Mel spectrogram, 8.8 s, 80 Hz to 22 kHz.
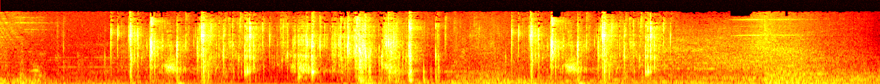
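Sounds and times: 
foley of bones snapping as dragon egg is pulled out: 1.0 - 6.8.

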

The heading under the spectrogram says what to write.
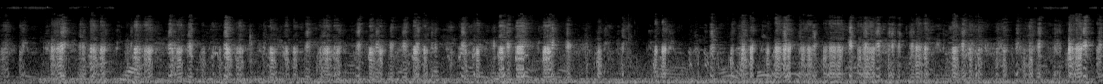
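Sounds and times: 
ducks quacking at each other on a bank and in the water: 0.0 - 11.0.

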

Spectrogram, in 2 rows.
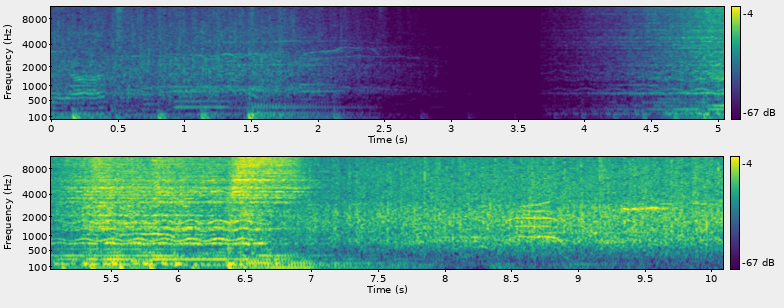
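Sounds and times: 
large live concert audience clapping and cheering: 0.0 - 2.8, 5.4 - 10.0.

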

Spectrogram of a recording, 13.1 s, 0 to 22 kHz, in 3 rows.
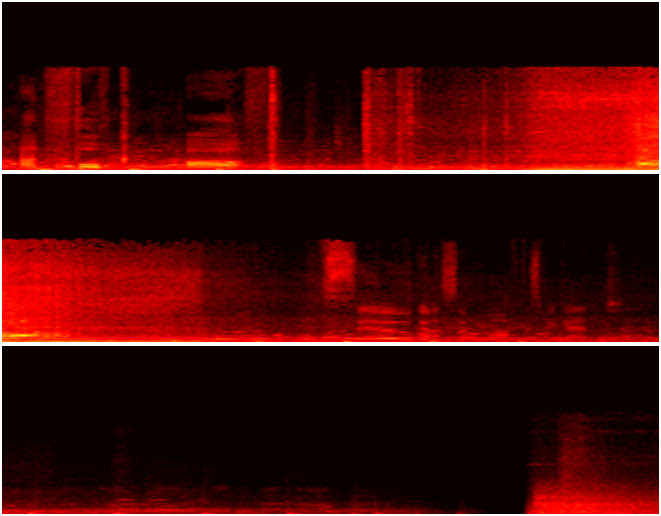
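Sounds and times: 
speech: 0.1 - 1.9, 2.6 - 4.6
car engine revving as the vehicle pulls away: 2.4 - 6.8.

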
